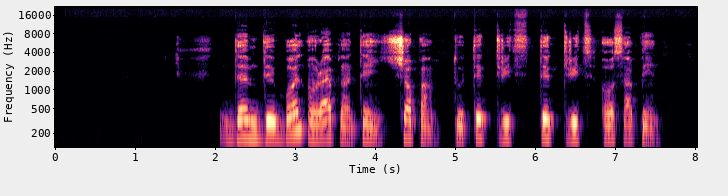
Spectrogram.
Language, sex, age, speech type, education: Nigerian Pidgin, male, 30-45, spontaneous, tertiary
